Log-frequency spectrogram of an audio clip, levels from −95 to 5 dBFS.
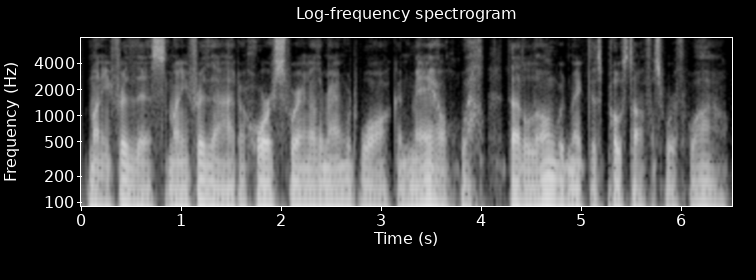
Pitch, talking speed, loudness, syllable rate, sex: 80 Hz, 220 wpm, -20 LUFS, 6.0 syllables/s, male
